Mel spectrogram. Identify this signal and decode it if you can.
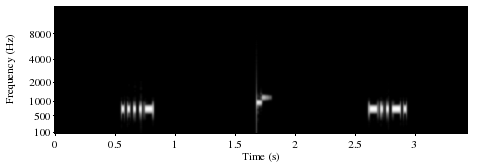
Morse code, heard as a keyed tone, about 48 wpm, 700 Hz. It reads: 4 /
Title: Single Character (Letter:Number:Punctuation:Prosign) Alt 50wpm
